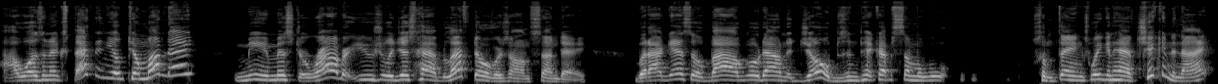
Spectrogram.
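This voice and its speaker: A woman's voice: medium pitch, animated, moderate pace, a bit bright, voice pushed up, lightly acted. A woman voicing a feisty, bossy old grandmother with a Southern American accent and a folksy, scolding, emphatic way of talking, as in a storybook. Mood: brisk, folksy.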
